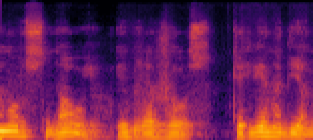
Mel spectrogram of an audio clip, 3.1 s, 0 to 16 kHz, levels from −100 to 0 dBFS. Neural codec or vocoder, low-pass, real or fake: codec, 44.1 kHz, 2.6 kbps, DAC; 14.4 kHz; fake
